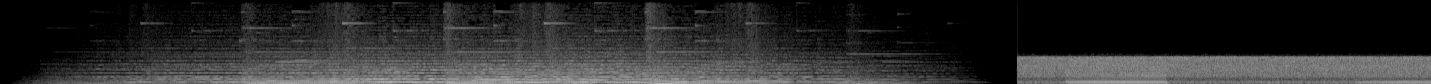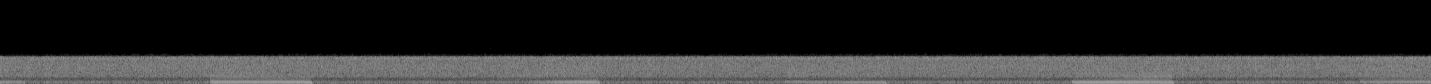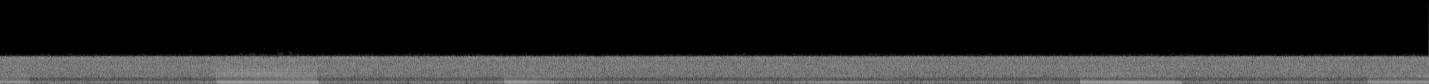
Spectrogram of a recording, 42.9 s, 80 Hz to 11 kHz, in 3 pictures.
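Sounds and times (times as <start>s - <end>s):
receiver noise hiss: 10.2s - 42.9s.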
